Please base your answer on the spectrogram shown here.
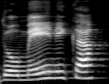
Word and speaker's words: domenica: The first five days are truncated words, that is, they have the accent on the last syllable: sabato and domenica are instead proparoxytone words: it means that they have the accent on the third to last syllable.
